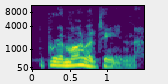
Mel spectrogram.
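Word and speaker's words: brimonidine: That is uh bromanadine. Bremanadine. That's how you would pronounce that.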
